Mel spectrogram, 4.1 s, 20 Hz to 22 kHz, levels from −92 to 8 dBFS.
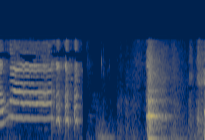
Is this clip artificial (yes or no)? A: no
